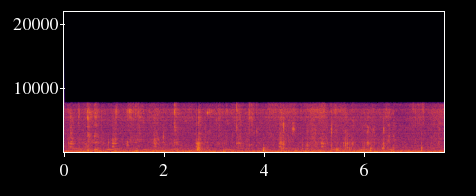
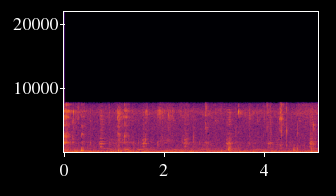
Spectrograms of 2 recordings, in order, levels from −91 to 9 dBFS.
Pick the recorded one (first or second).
second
